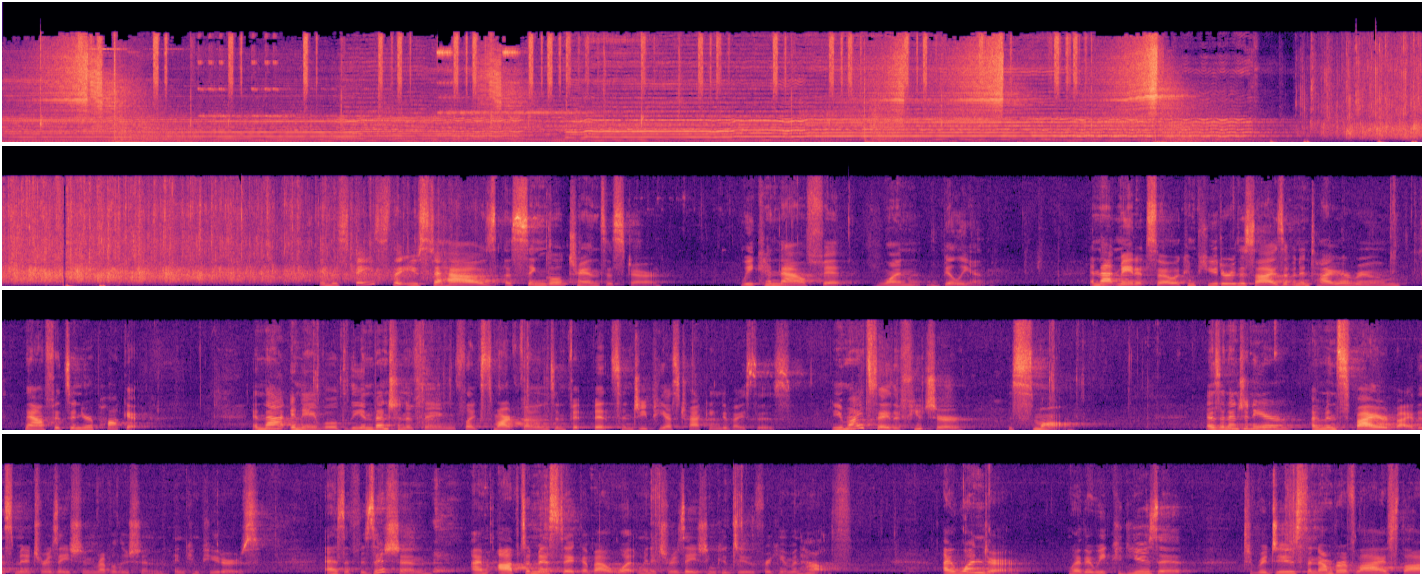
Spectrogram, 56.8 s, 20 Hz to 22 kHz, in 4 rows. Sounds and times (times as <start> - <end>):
Speech: 17.4 - 20.9, 21.6 - 24.2, 25.1 - 29.9, 30.9 - 39.2, 40.5 - 45.2, 45.8 - 51.1, 52.0 - 56.7.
